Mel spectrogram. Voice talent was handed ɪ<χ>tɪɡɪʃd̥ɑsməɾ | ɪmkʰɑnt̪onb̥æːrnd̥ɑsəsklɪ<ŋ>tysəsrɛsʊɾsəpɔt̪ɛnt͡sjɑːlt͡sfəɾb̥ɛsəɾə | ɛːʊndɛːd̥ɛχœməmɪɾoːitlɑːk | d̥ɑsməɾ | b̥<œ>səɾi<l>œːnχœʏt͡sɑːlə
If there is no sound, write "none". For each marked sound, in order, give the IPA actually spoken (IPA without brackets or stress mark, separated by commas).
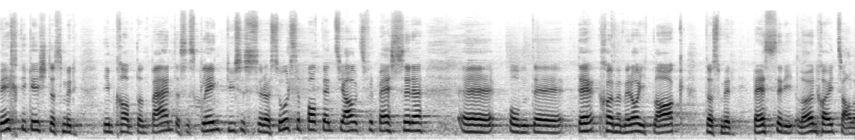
χ, ŋ, ɛ, l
